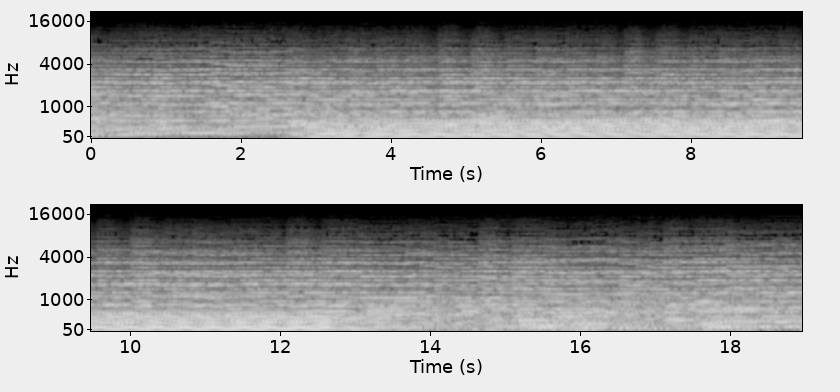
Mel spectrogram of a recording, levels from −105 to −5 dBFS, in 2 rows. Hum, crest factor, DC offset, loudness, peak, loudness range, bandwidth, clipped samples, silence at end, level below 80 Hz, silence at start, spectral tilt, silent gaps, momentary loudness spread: none; 14 dB; under 0.1%; -21 LUFS; -6 dBFS; 3 LU; 9 kHz; under 0.1%; 0 s; -34 dBFS; 0 s; -7 dB/octave; none; 5 LU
